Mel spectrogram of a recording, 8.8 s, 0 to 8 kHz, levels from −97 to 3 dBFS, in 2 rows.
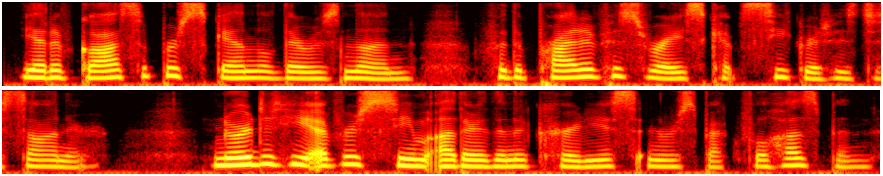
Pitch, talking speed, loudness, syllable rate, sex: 195 Hz, 205 wpm, -21 LUFS, 5.5 syllables/s, female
